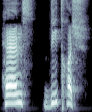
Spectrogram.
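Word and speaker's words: Hans Driesch: diet रिश right लेकिन जब हमने इसको जर्मन लैंग्वेज में प्रोनाउंस करना सीखा तो हमें पता चला कि his name is हेंस दत हश हेंस दत हश right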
